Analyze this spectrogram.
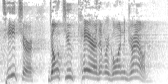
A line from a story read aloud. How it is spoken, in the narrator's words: The disciples shouting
